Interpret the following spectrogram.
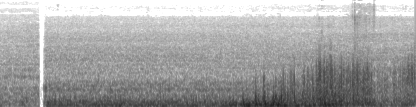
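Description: Low rumble inside a car's cabin, with wind on the microphone. It breaks off for an instant just after the start, then grows louder past the middle before easing.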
